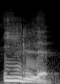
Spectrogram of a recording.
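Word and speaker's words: ils: كنهضر عليهم كنقول لهم إيل. هاد اسم ما كتنطقش ولكن كتكتب. ردوا بالكم، هاد اسم ما كتنطقش ولكن كتكتب إيل.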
